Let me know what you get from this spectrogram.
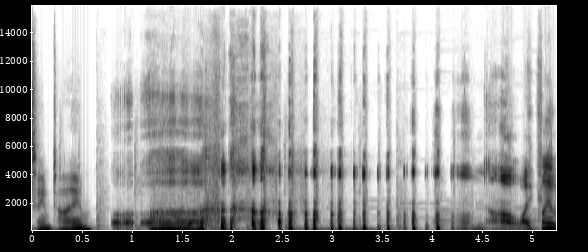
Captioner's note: crying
